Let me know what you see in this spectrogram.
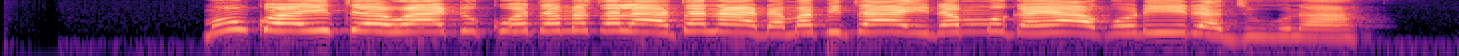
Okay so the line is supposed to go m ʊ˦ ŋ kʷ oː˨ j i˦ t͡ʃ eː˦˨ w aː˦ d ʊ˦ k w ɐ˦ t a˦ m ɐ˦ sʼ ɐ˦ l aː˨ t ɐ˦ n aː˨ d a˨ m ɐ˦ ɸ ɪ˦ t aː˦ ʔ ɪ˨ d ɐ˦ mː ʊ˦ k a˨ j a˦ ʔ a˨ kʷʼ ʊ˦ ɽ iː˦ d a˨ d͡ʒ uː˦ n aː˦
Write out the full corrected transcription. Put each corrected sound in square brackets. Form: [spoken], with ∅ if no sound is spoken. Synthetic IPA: m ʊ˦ ŋ kʷ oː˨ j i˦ t͡ʃ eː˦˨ w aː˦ d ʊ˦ k w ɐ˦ t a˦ m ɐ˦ sʼ ɐ˦ l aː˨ t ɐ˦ n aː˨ d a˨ m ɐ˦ ɸ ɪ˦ t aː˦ ʔ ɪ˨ d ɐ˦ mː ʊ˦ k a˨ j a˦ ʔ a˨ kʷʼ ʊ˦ ɽ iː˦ d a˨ d͡ʒ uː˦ n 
